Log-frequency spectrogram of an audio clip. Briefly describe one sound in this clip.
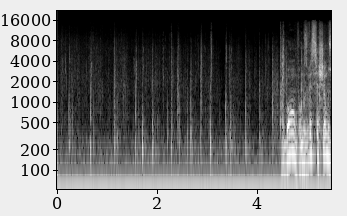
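Footsteps walk at a steady pace on a hard floor.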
